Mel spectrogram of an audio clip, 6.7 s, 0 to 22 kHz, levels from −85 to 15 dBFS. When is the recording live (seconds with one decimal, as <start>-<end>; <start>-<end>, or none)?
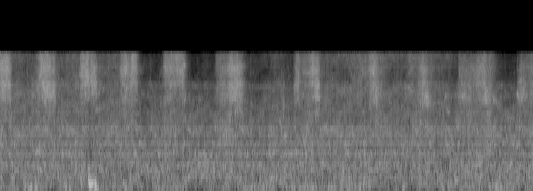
none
